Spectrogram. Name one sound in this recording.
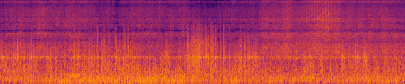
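Another motorbike passes close by.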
